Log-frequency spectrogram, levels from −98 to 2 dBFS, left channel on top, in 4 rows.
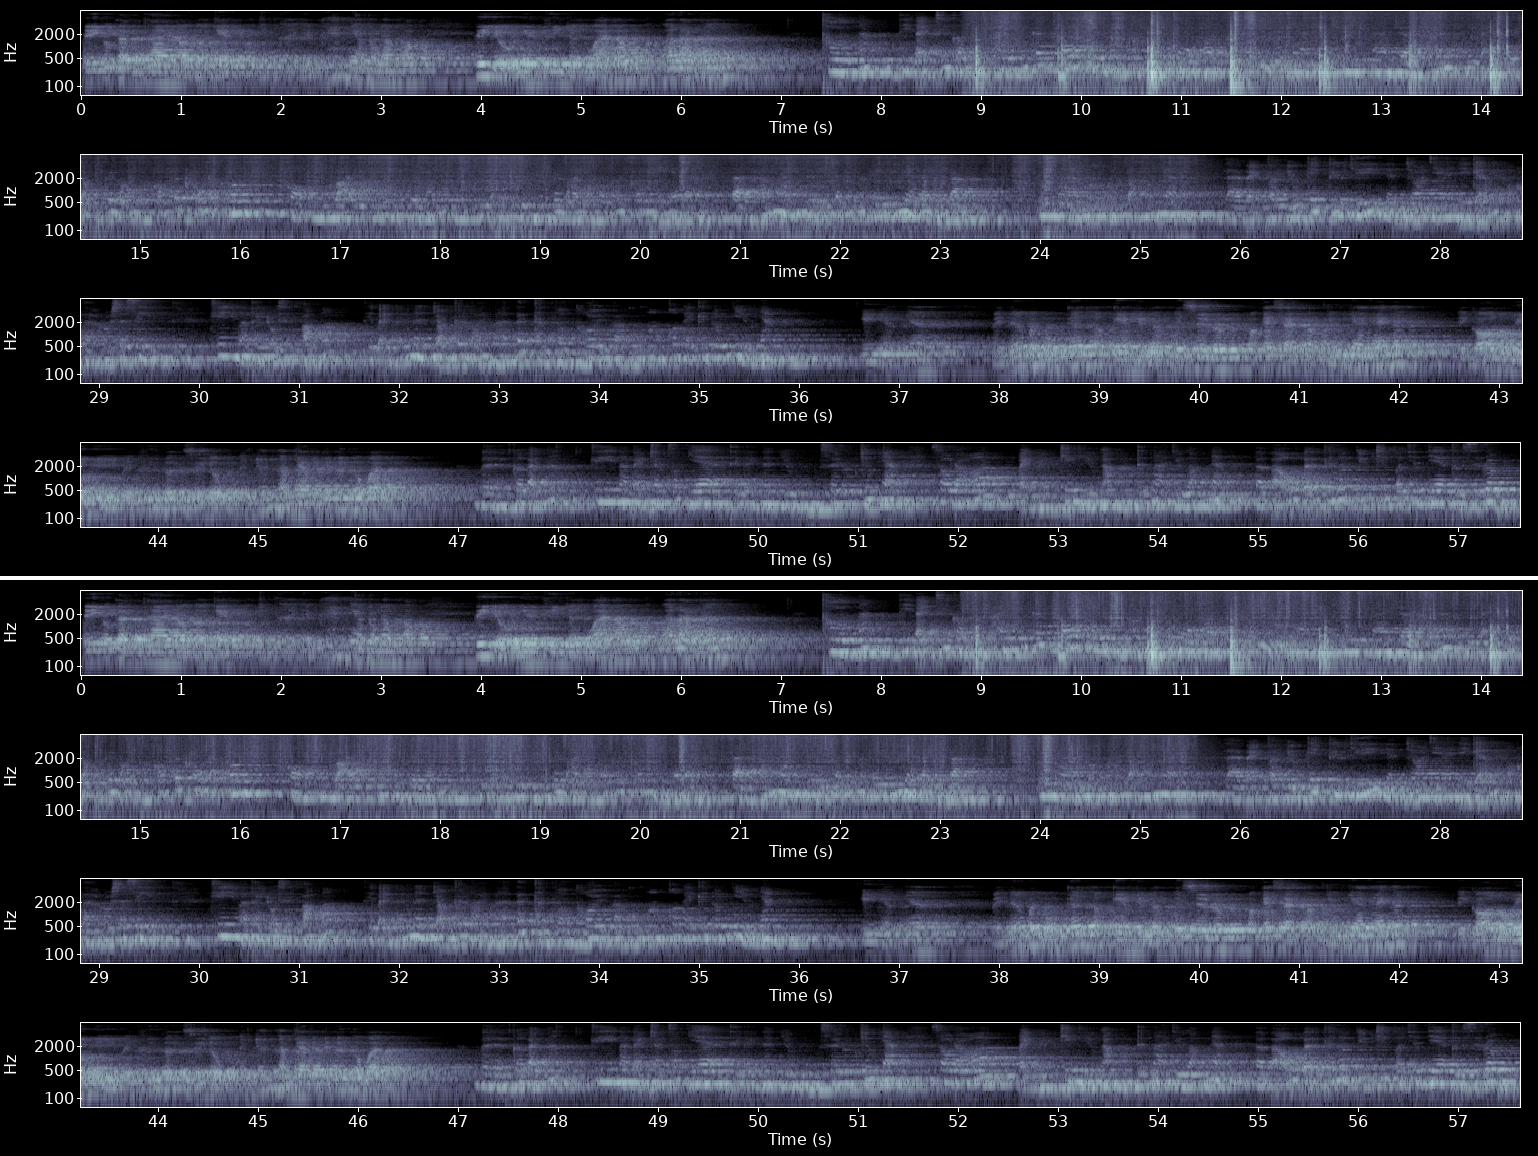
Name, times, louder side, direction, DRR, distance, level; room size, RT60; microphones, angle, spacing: voice 1, 0.0-3.3 3.9-6.4 23.9-24.4 36.6-37.3 37.9-42.0 42.6-46.3, right 1 dB, 25° right, -5 dB, 5.8 m, -37 dB
voice 2, 7.4-7.9 8.2-11.4 11.7-12.3 12.6-18.1 18.4-20.5 20.9-23.2 24.0-25.4 25.8-29.5 30.1-31.3 31.7-33.1 33.3-35.7 47.1-48.0 48.3-54.6 55.0-57.5, right 1 dB, 10° left, -6 dB, 7.2 m, -40 dB
sound 1, 8.8-25.6, right 7 dB, 80° right, 2.0 m, -47 dB
sound 2, 8.9-14.3, left 3 dB, 40° left, 0.4 m, -35 dB
28.5 x 13.0 x 8.9 m, 2.6 s
head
